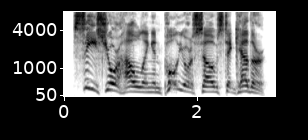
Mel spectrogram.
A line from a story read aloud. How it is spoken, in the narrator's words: Satan bellowed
